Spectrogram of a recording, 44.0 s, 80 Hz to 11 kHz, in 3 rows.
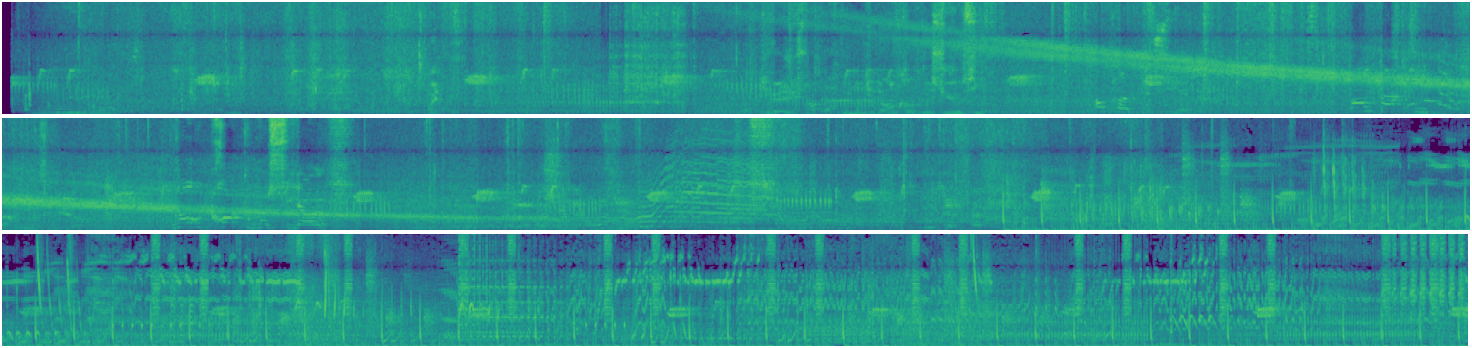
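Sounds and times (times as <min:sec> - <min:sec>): high chirps: 0:08.2 - 0:20.3, 0:24.7 - 0:44.0
wavering low tones: 0:08.4 - 0:21.1, 0:24.7 - 0:44.0
dark electronic sound design: 0:24.7 - 0:44.0
dense warbling bed: 0:24.7 - 0:44.0.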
